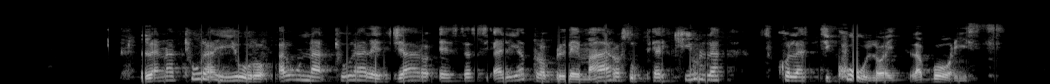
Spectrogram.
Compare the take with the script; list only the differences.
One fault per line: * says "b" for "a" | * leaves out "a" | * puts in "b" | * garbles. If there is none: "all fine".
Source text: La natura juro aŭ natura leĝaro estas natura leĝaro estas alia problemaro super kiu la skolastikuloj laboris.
* leaves out "natura leĝaro estas"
